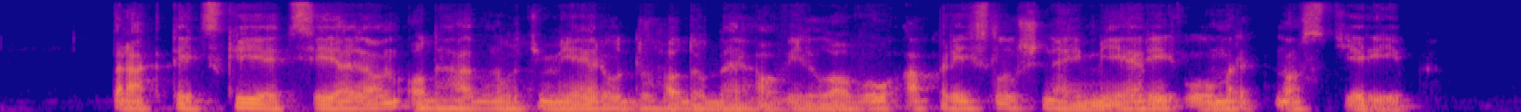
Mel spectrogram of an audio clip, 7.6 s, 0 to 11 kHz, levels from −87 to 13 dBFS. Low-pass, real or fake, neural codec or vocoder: 9.9 kHz; fake; codec, 24 kHz, 3 kbps, HILCodec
